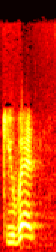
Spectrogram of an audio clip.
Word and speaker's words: Kubert: Kubert, pronunciado así en inglés fino, digamos, ¿no? Pero Kubert con K y con B para nosotros, ¿no? Para entenderlo bien.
